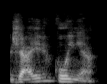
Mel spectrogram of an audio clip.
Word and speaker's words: Jair Cunha: What is the pronunciation? Jair Cunha.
